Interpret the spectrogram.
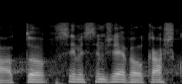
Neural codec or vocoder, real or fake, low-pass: codec, 16 kHz, 4.8 kbps, FACodec; fake; 7.2 kHz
